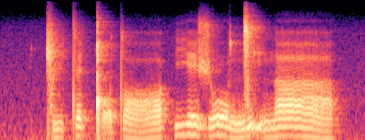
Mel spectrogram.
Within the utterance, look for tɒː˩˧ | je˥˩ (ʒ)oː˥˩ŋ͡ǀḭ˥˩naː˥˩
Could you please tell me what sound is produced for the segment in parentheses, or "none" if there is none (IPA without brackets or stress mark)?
ʒ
